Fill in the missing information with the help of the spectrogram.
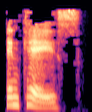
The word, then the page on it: in case: British English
